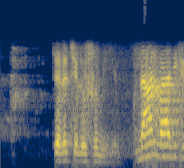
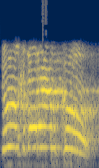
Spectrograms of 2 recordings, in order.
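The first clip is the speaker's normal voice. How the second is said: high, loud, drawn-out shout; acted father bellowing his question; impatient demand; 11 semitones higher, 7 dB louder, much slower than usual. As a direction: cry out slowly for the daughter. Father demands daughter, losing patience.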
